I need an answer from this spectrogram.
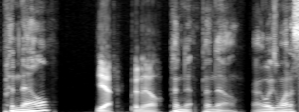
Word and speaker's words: Pinal: And again, it was Matthew Thomas out of, is it pronounced Pinal? Yeah, Pinal.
